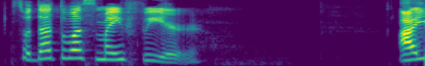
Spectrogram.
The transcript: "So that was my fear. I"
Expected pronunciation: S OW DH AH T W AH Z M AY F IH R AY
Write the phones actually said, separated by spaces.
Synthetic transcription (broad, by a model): S OW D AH T W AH S M AY F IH R AY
